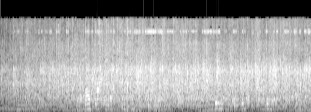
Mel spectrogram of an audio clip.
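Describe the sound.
A crowd claps steadily and loudly for several seconds, a dense wash of many hands with scattered voices calling out underneath, clapping in praise to Jesus.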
